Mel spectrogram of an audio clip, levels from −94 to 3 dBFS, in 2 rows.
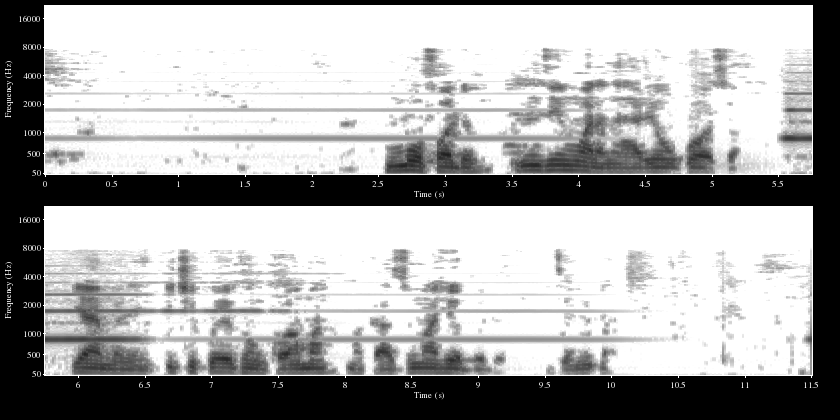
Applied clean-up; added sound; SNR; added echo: classical method spectral subtraction.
